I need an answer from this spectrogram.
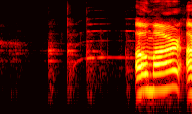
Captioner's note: attendees clapping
